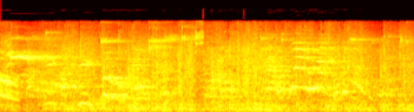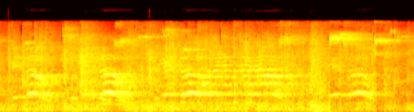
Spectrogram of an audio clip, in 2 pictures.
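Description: Pickup basketball on a hardwood gym floor: the ball bouncing repeatedly, sneakers squeaking in short high chirps, and players calling out, all echoing in the large gym.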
